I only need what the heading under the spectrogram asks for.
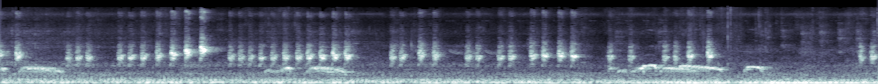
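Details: Singing white Chinese hwamei, competing and spreading its wings: clusters of quick sharp notes separated by short gaps, with occasional lower warbled phrases and a noticeable low rumble.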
